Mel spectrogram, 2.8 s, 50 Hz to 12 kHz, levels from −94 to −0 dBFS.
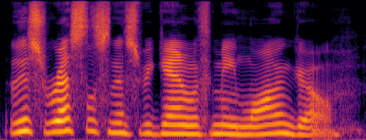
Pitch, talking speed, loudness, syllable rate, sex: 215 Hz, 155 wpm, -18 LUFS, 4.4 syllables/s, female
